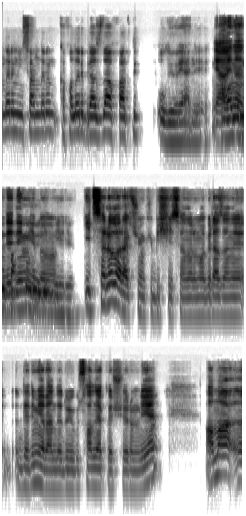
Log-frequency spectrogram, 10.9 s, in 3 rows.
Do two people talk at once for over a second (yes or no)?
yes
